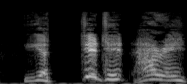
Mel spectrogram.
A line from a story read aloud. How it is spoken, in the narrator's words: said Hagrid hoarsely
